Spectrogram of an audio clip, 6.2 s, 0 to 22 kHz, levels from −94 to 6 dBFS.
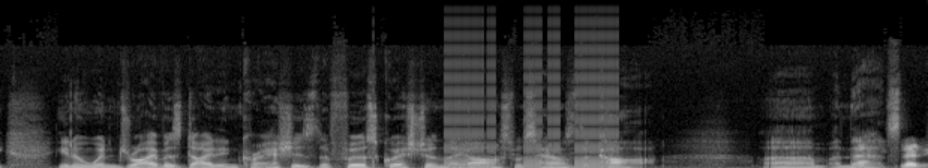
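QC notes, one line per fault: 2.50–4.14 s, GSM phone buzz: right after "died in crashes the", a hard, raspy buzz at 216.7 Hz with dense harmonics sits about 6 dB below the speech. A nearby 2G handset's bursts during a data transfer are rectified by the audio circuit, so the buzz comes and goes.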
